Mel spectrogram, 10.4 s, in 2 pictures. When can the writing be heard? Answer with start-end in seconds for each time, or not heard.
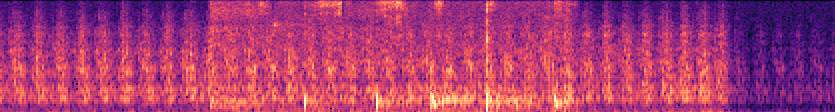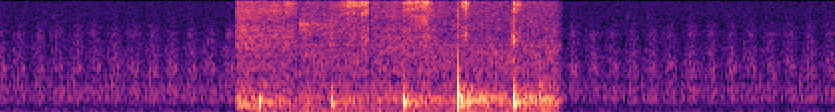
1.3-3.6, 6.7-8.8.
